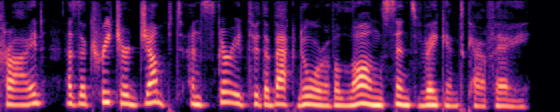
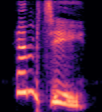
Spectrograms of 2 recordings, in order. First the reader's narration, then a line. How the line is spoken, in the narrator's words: he cried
